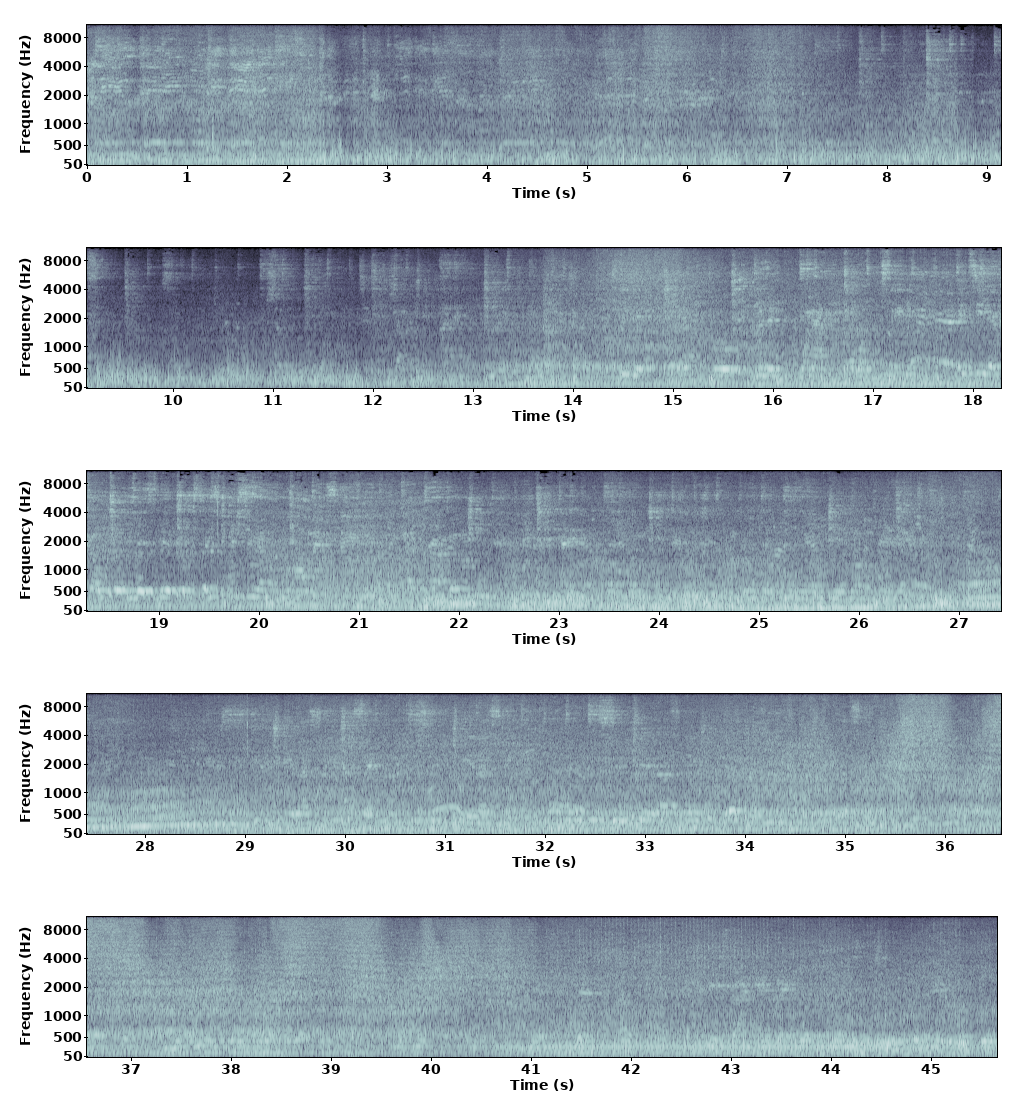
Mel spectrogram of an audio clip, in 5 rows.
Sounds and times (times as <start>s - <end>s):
Car: 0.0s - 45.6s.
